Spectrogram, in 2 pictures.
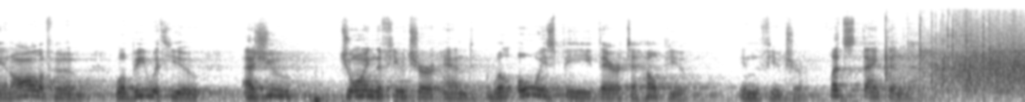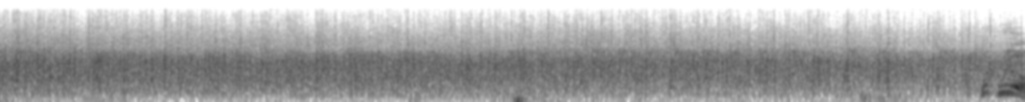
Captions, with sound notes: and all of whom will be with you as you join the future and will always be there to help you in the future. Let's thank them now. (audience applauding)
